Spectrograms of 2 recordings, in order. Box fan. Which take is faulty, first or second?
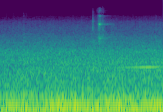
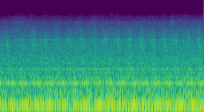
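second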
